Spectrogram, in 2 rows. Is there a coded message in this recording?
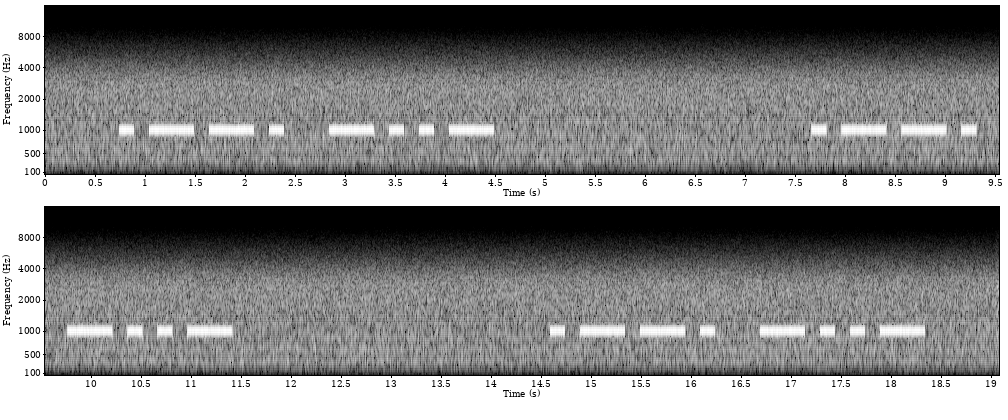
Yes: Morse code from 0.7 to 18.4 s, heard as a keyed tone, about 8 wpm, 1020 Hz, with radio hiss and a squelch burst at the end. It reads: PX PX PX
